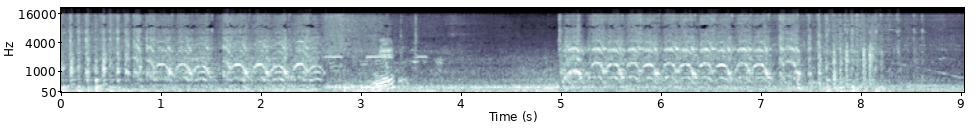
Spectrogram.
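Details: Toyota HiAce common-rail diesel: starter spins the engine in two long cranking bursts at steady speed, but it never fires. Crank no start with codes P0087, P0107 and P0400; scan shows low fuel rail pressure. Later fixed.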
